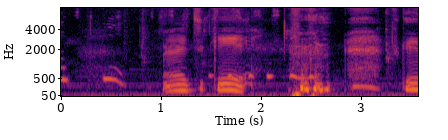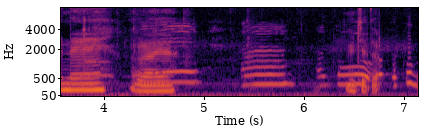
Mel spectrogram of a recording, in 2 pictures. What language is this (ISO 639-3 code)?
ind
